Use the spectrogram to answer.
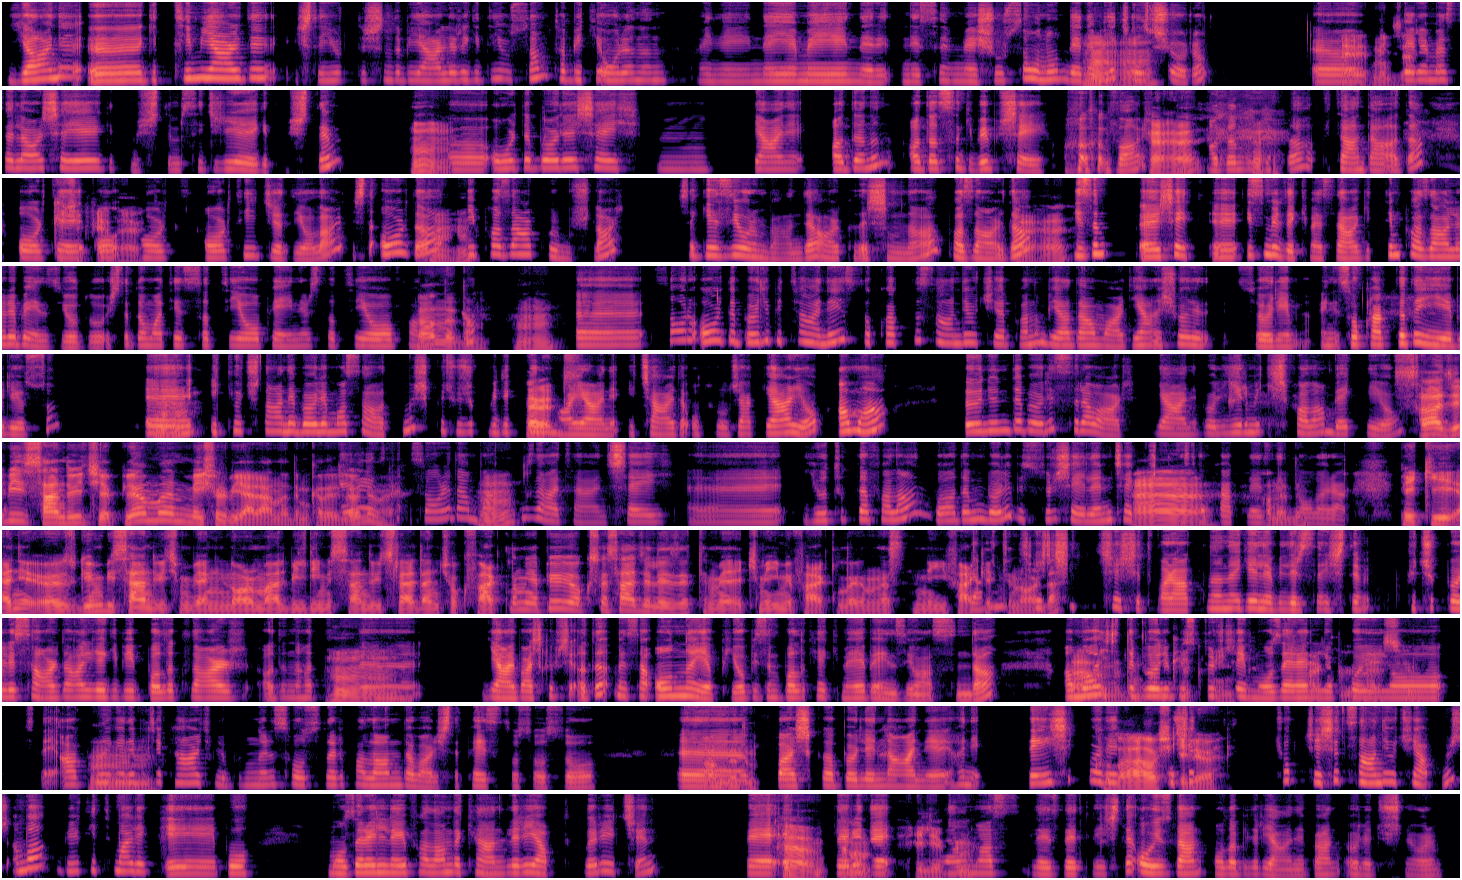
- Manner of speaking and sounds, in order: tapping; chuckle; laughing while speaking: "var"; unintelligible speech; chuckle; other background noise
- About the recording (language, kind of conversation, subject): Turkish, podcast, Sokak yemekleri senin için ne ifade ediyor ve en çok hangi tatları seviyorsun?
- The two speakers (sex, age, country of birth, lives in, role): female, 40-44, Turkey, Malta, guest; male, 40-44, Turkey, Portugal, host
